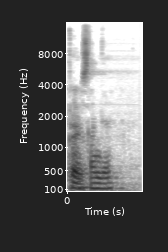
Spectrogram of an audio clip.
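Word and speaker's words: Purosangue: How do you say it, by the way? – Pure sangue. Is that right? Yeah, pure sangue.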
